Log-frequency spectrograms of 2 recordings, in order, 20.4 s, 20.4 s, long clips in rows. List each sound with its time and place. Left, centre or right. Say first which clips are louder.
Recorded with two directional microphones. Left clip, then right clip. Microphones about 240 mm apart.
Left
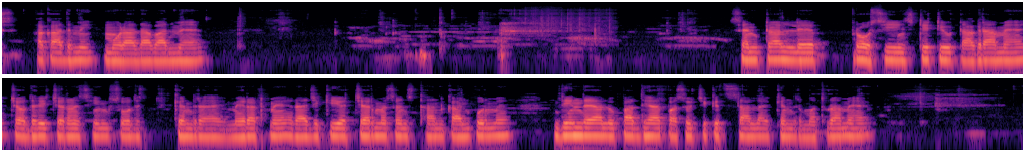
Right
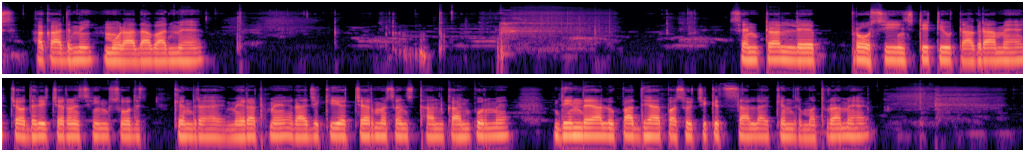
0.0 s speech: right 10 dB; right
3.9 s a sound: right 8 dB; right
4.9 s music: right 7 dB; right
7.3 s speech: right 10 dB; right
